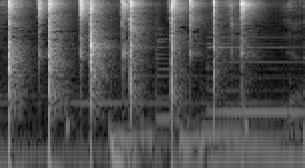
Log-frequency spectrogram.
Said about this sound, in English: So let's give a round of applause to ourselves.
